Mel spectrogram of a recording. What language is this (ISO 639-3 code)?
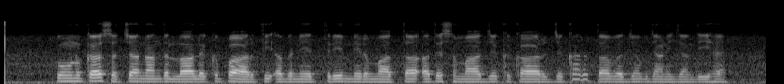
pan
